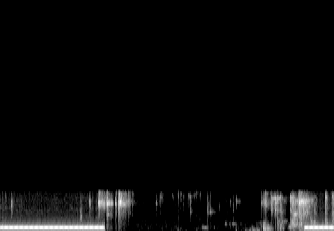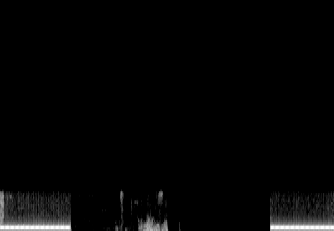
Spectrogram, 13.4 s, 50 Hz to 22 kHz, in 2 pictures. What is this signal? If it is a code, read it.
Ringback tone (North America), 440 + 480 Hz.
